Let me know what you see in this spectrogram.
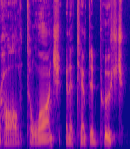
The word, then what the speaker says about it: Putsch: How's it, how do you pronounce that? Damn it. – Putsch. – Putsch. Is that right? – Putsch.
